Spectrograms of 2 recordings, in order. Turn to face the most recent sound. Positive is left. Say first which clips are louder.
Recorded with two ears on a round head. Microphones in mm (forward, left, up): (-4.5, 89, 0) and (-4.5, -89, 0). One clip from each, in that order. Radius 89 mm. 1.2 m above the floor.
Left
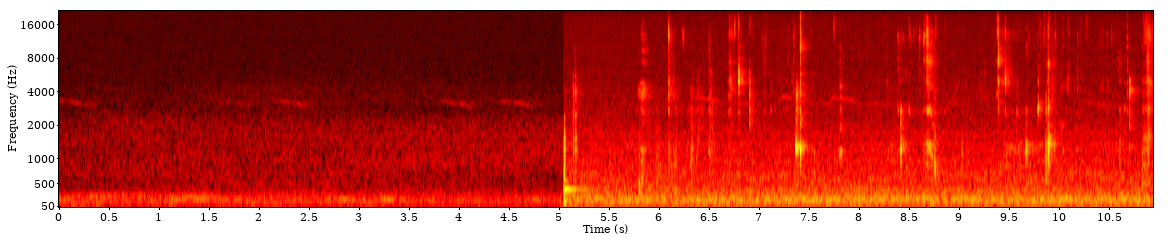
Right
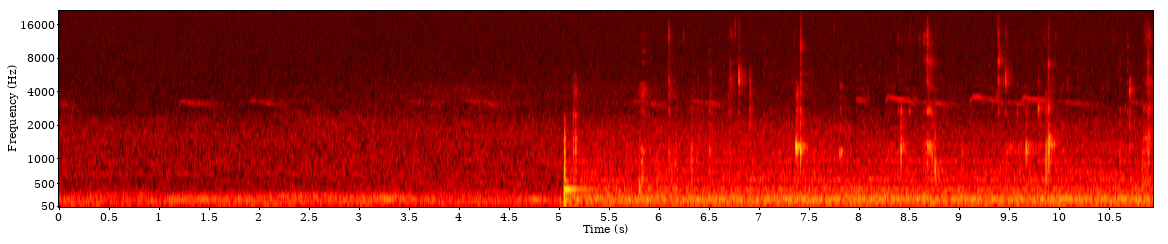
# left 5 dB
turn(degrees=80)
